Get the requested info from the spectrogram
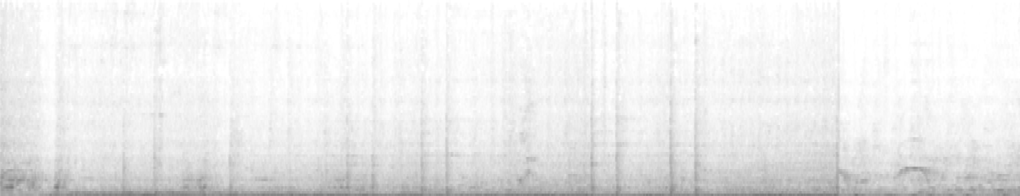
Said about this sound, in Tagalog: Malapit na ito yung train.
